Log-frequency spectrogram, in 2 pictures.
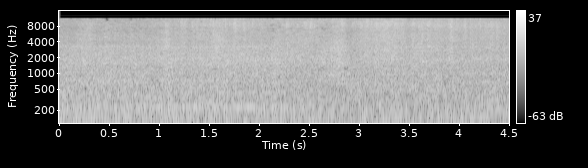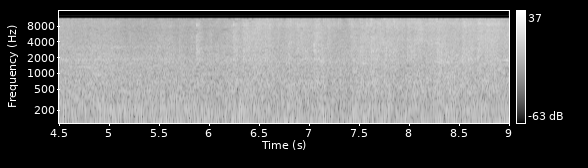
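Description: Freight train of refrigerated boxcars rolling past, a loud, steady rumble of steel wheels on rail.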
